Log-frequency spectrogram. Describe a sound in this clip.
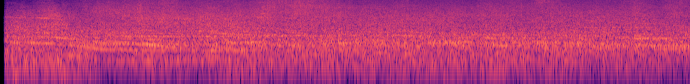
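Racing car engines roar and whine at high speed.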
